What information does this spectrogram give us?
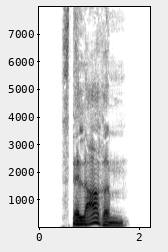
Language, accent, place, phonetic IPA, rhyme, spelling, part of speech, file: German, Germany, Berlin, [stɛˈlaːʁəm], -aːʁəm, stellarem, adjective, De-stellarem.ogg
- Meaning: strong dative masculine/neuter singular of stellar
